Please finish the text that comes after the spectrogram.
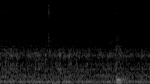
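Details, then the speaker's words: Tufão household fan after lubricating its bearing with white aerosol grease/oil, previously squeaking like a scared mouse: now a quiet, even low hum with no squeak or chirp; fixed, running normally. "Resolvido, vou acionar ele aqui no som natural dele aqui para vocês ouvirem que não tá fazendo mais aquele barulho chato, ó."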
